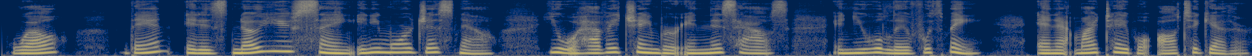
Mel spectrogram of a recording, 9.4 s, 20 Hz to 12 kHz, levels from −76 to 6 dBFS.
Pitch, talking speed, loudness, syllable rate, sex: 220 Hz, 190 wpm, -16 LUFS, 5.0 syllables/s, female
